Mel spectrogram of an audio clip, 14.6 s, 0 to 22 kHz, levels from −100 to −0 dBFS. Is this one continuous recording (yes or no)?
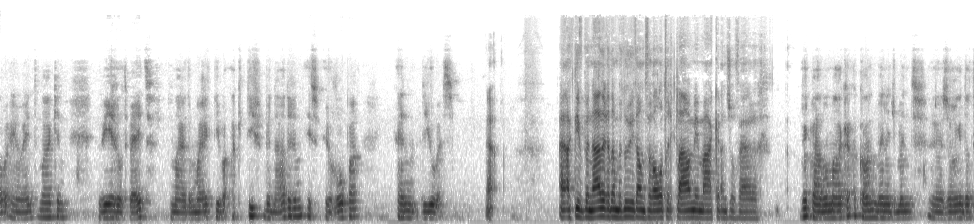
no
